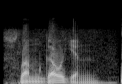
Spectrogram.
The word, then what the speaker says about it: Slumgullion: Here's how you pronounce it. – Slumgullion. Slumgullion.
